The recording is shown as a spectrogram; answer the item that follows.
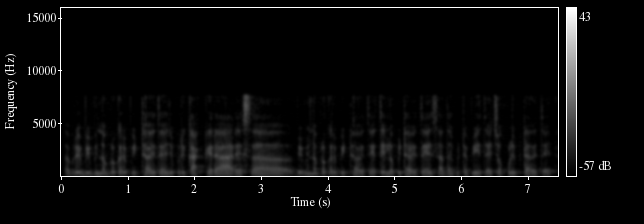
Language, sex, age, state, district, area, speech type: Odia, female, 18-30, Odisha, Puri, urban, spontaneous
